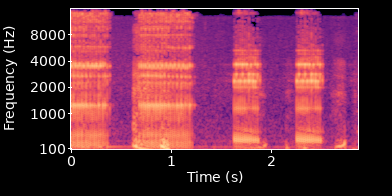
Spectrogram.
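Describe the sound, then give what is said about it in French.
A person imitates a deer call with four loud, raspy, burp-like bursts separated by short pauses, each harsh and buzzy with a low grunting tone. No one talks. “Ça, c'est le chevreuil, ça.”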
